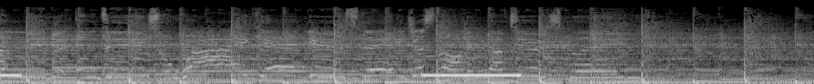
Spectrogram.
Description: Ringback tone (Europe, 425 Hz), with noise.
